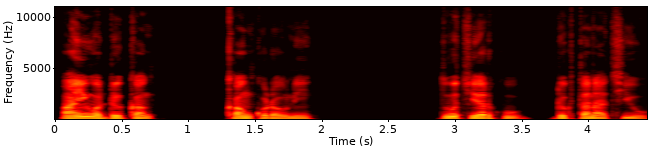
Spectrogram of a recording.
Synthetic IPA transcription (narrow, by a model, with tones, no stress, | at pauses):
ʔa˦ɲji˦wa˨du˦kːa˨n | kɐ˦ŋku˨ɾa˨wni˦ | zuː˦t͡ʃi˨jɐ˦ɾku˨ | dʊ˦kta˦na˨t͡ʃi˦wu˨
